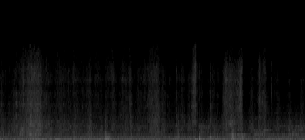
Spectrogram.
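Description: A cardboard carton scrapes and taps as it is handled.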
